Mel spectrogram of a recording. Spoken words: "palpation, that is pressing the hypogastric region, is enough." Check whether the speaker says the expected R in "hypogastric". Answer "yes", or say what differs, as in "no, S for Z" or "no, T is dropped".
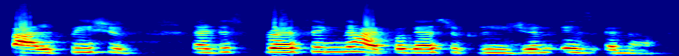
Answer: no, R is dropped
